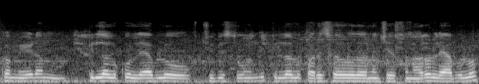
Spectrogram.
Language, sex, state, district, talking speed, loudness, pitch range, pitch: Telugu, male, Andhra Pradesh, Sri Satya Sai, 135 wpm, -15 LUFS, 145-155 Hz, 150 Hz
